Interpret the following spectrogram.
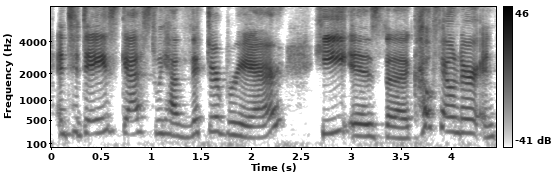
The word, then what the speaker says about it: Victor Briere: And today's guest, we have Victor Briere.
